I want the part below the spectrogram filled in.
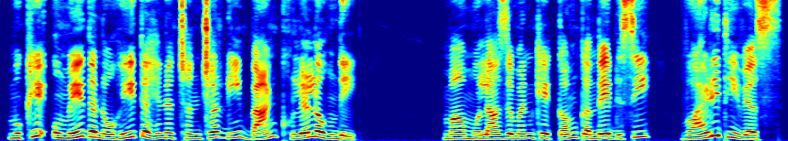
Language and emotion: Sindhi, surprised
